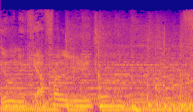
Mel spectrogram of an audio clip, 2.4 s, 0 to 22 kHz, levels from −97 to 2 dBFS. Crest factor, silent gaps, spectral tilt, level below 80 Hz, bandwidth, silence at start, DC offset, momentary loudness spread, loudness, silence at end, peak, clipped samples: 12 dB; none; -5.5 dB/octave; -20 dBFS; 16 kHz; 0 s; under 0.1%; 1 LU; -15 LUFS; 0 s; -2 dBFS; under 0.1%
